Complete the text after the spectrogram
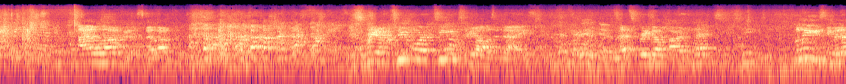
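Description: A man speaks with animation through a microphone and loudspeakers.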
